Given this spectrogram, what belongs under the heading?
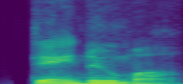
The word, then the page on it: denouement: American English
